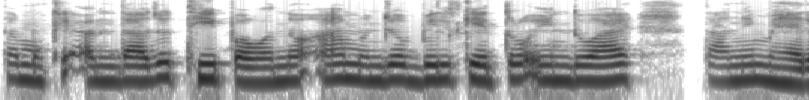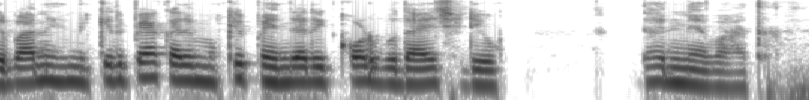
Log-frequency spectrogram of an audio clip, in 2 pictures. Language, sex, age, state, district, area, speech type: Sindhi, female, 18-30, Rajasthan, Ajmer, urban, spontaneous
